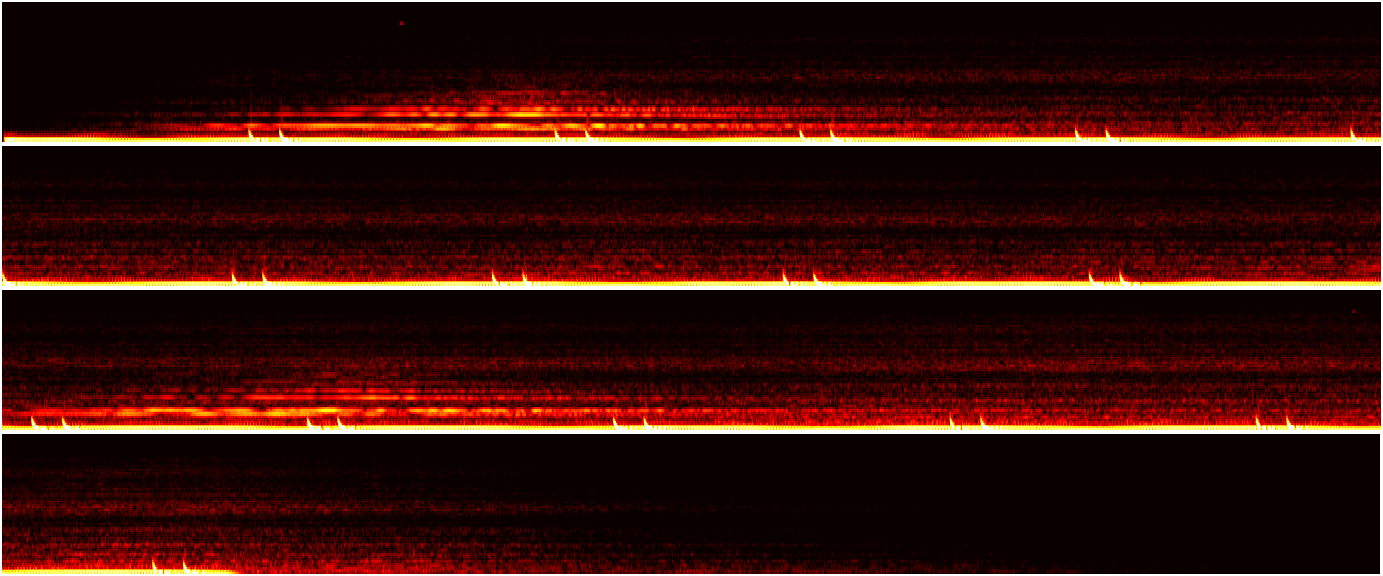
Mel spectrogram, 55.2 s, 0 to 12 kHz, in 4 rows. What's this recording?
Horror Texture 4
Produced in FL Studio using various VSTs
